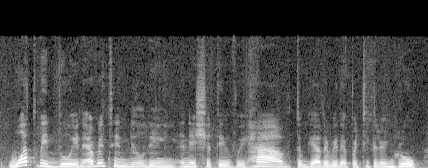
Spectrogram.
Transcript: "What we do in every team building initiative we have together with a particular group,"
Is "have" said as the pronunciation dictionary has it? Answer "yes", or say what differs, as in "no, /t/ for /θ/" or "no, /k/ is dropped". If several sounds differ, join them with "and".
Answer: yes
